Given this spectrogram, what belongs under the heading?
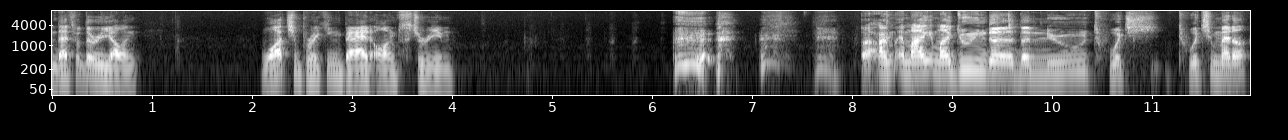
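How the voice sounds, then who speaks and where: A man livestreaming from home, telling a rambling story with lots of swearing and self-mocking jokes. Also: on the high side. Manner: rambling, profane, self-mocking, with frequent restarts.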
